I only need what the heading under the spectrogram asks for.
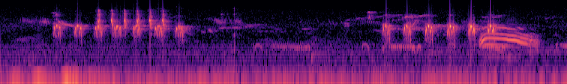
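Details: Bar-throated apalis pair duetting, the male's call louder and lower: two bursts of six or seven rapid, sharp, high notes, about five per second, with a slurred, falling call ending the second burst.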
